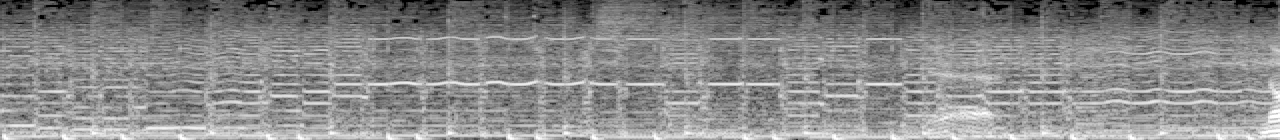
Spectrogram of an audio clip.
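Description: Heavy thrash/hardcore punk band music: a distorted electric lead guitar holds long notes with wide vibrato over chugging rhythm guitar, bass and drums.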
